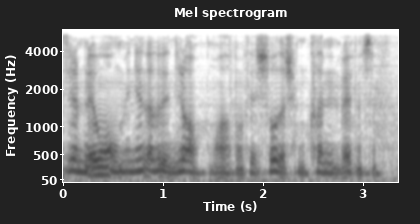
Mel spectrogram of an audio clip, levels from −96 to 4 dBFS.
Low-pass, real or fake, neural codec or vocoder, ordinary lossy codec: 5.4 kHz; fake; autoencoder, 22.05 kHz, a latent of 192 numbers a frame, VITS, trained on many speakers; none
